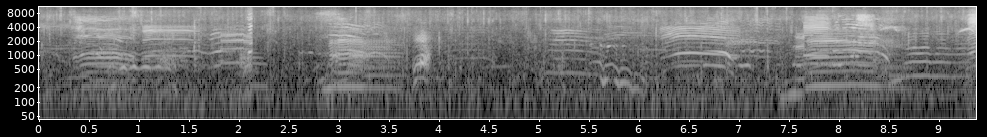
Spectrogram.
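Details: Sheep brought from Rukum East return from grazing in the forest to their shed in Musikot, Rukum West, Nepal; many overlapping wavering bleats, high and low, fill the whole stretch, with a voice briefly heard.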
